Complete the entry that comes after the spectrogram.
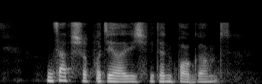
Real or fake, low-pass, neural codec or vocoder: fake; 7.2 kHz; codec, 16 kHz in and 24 kHz out, 0.9 kbps, LongCat-Audio-Codec, four codebook decoder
